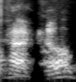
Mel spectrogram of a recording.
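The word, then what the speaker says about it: Hacker-Pschorr: Yeah, I think we're still saying it wrong. Yeah, I think I'm saying it. Yeah. Because their People pronunciation I think are a little bit more phonetic. Like a 4. I'll put it in the. It's hacker. It's a cracker.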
